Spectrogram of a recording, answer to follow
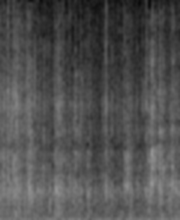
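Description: Plastic bag crinkling as hands rummage through it, with small irregular rustles and clicks.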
